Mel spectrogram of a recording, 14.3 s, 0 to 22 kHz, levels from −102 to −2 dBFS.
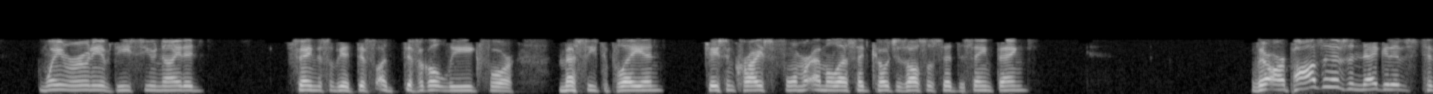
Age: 40-59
